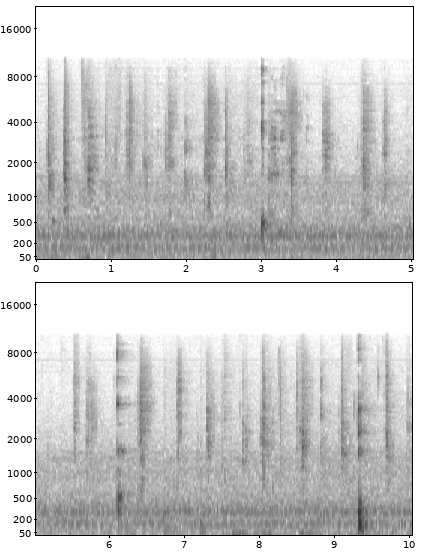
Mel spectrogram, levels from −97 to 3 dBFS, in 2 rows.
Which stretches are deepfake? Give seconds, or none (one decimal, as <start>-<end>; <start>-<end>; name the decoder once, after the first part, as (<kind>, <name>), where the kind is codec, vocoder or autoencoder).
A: 0.7-3.2 (vocoder, BigVGAN v2)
